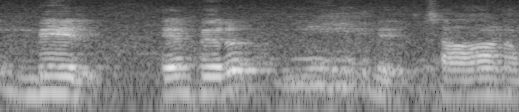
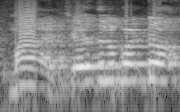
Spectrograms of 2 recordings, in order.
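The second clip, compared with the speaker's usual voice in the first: higher, louder order; commanding call; 8 semitones higher, 6 dB louder than usual. Retold or imitated. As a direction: bark the order to hold hands. Old man commanding. (చేతులు పట్టమని గట్టిగా ఆజ్ఞ)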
